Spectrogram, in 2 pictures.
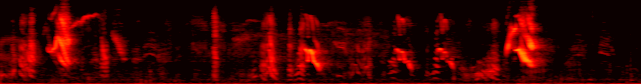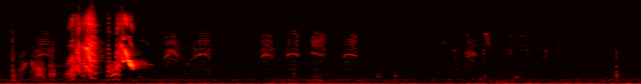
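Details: Rüppell's starling, also called Rüppell's long-tailed or glossy-starling, recorded in Kenya: harsh, squawky high calls in irregular bursts, several loud ones in the first eight seconds, then softer chatter over a steady low background rumble.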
